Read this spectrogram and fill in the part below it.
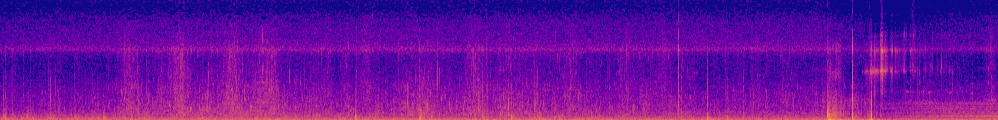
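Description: Water splashes and laps softly against a kayak hull.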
